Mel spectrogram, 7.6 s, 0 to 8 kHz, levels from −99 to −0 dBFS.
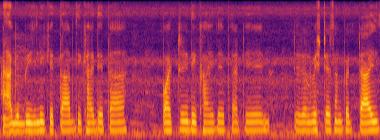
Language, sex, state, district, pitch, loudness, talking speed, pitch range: Bhojpuri, male, Uttar Pradesh, Deoria, 135 Hz, -19 LUFS, 120 wpm, 130-140 Hz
